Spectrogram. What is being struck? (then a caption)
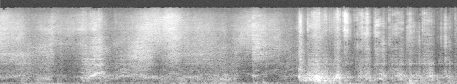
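Synthetic satin fabric sheet scratched by fingernails. Long glittery fingernails scratch a large sheet of shiny blue synthetic satin fabric lying flat. Soft, slow rubbing strokes swell and fade for about six seconds, then the scratching turns abruptly louder and quicker, with a brighter, raspy texture to the end.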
